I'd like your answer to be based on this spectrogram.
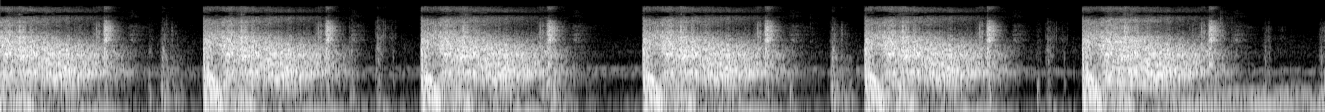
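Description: Six loud shotgun blasts ring out one after another in Tomb Raider II Remastered, each a sharp heavy crack with a short fading tail, spaced about a second apart.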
